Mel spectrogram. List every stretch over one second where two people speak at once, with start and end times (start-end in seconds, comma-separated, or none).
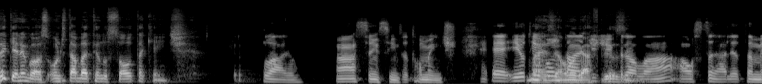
5.2-6.5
